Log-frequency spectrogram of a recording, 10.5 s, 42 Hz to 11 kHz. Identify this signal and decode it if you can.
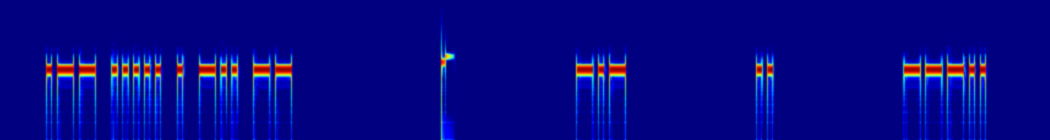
Morse code, heard as a keyed tone, about 22 wpm, spaced as for 12 wpm, 700 Hz. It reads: W5EDM KI8
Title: USA Call Signs - 5 Characters - 8x Character Spacing - 22wpm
